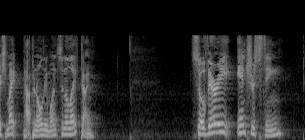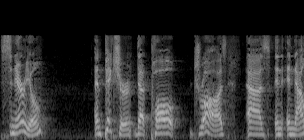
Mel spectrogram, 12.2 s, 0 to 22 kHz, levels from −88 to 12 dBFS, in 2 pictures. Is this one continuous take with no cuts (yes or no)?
yes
